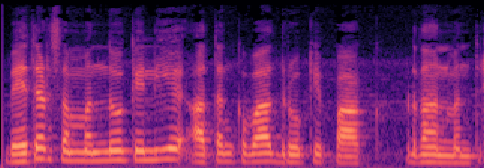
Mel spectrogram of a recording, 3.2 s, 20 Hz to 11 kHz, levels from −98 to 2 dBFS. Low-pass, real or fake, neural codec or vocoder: 9.9 kHz; real; none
